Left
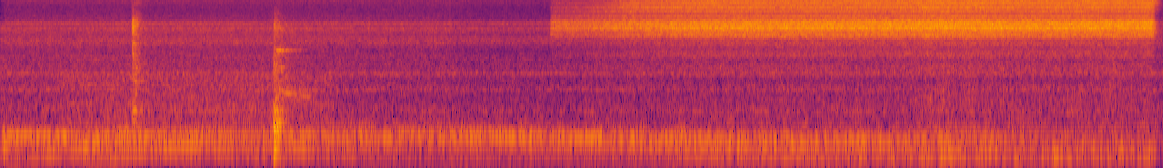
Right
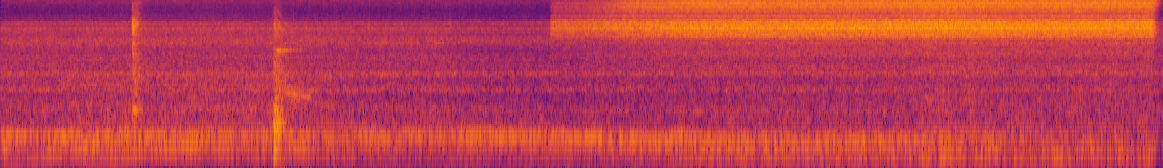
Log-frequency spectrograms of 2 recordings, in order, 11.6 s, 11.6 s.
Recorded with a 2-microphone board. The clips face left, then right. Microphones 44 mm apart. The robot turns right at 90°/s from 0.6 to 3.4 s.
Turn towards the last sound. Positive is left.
turn(degrees=-5)  # may be behind; listen again after turning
